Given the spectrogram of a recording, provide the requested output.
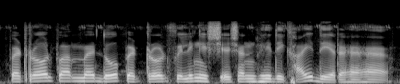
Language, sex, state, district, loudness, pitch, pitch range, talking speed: Hindi, male, Jharkhand, Garhwa, -15 LUFS, 135 Hz, 120-150 Hz, 180 wpm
